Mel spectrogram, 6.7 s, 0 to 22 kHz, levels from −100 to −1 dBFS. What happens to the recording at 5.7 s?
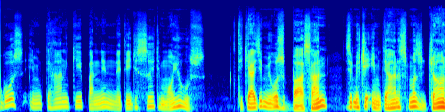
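Nothing goes wrong at 5.7 s: the speech carries on intact through that moment, with no dropout, click or distortion.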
